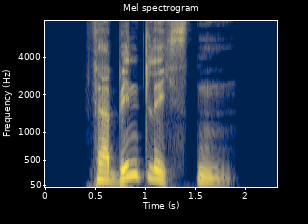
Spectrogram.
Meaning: 1. superlative degree of verbindlich 2. inflection of verbindlich: strong genitive masculine/neuter singular superlative degree
- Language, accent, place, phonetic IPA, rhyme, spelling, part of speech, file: German, Germany, Berlin, [fɛɐ̯ˈbɪntlɪçstn̩], -ɪntlɪçstn̩, verbindlichsten, adjective, De-verbindlichsten.ogg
